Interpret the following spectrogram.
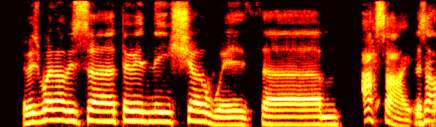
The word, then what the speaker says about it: acai: Akai. Oh, Is that the nice. chocolate one? Akai. It's actually pronounced acai.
